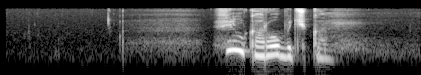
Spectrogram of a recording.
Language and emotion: Russian, sad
